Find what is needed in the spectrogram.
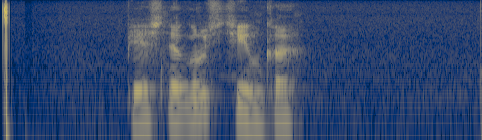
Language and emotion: Russian, neutral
